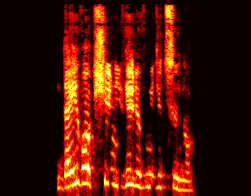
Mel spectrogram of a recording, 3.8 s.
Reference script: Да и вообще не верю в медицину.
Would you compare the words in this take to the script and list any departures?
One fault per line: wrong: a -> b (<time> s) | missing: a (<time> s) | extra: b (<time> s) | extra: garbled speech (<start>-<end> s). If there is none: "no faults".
no faults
